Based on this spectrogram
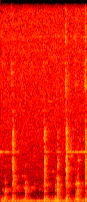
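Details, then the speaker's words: Suzuki Samurai rear differential knocking: dull low thumps every quarter to third of a second under drivetrain rumble; owner suspects ring gear, diffs overdue for service despite fluid flushes, cause unconfirmed. "that sounds like my uh ring gear back there um these definitely need to be serviced i haven't done them"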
